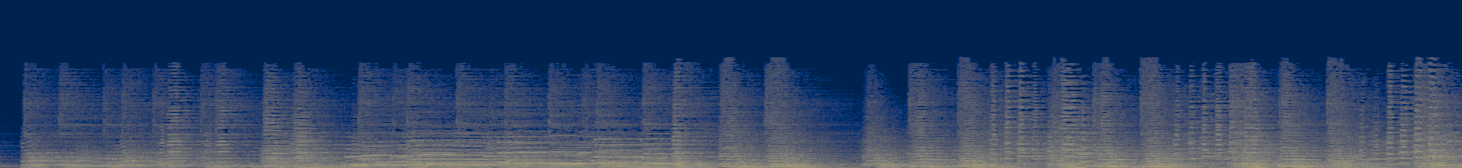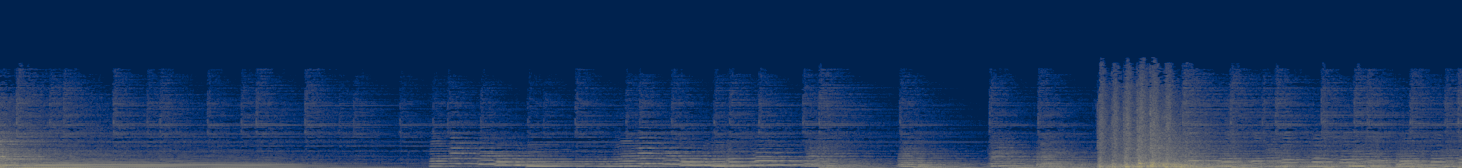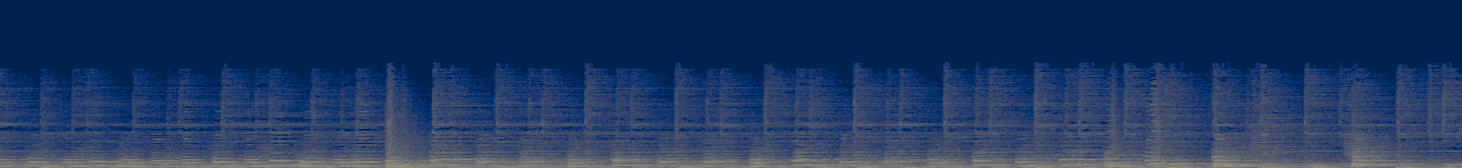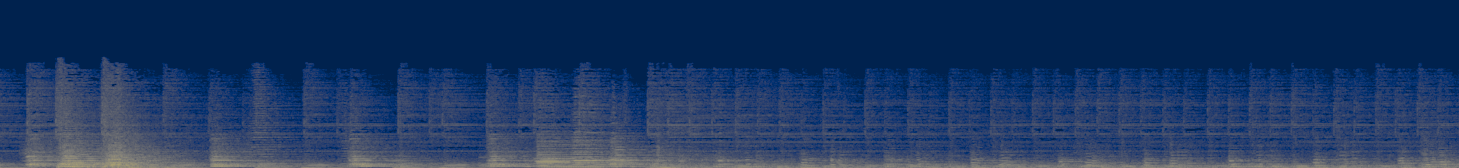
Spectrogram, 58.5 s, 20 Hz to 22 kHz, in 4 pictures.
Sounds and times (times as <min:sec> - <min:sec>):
Music: 0:00.0 - 0:58.4.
